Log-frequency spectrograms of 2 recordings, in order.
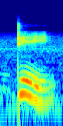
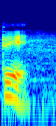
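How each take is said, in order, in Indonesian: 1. Hurufnya diucapkan dengan d yang keras dan tegas. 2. Hurufnya diucapkan dengan d yang lunak dan lembut. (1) "lebih tegas, lebih keras" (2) "tidak terlalu keras. Jadi itu lebih lunak"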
